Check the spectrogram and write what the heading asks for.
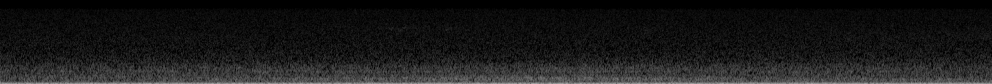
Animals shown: forest ambience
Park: Acadia National Park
